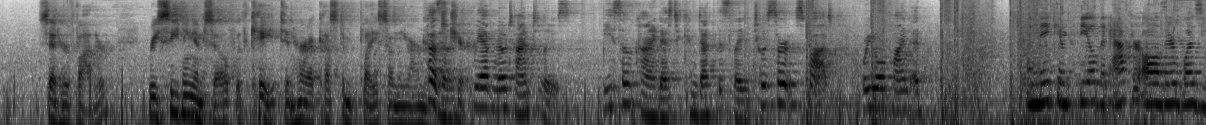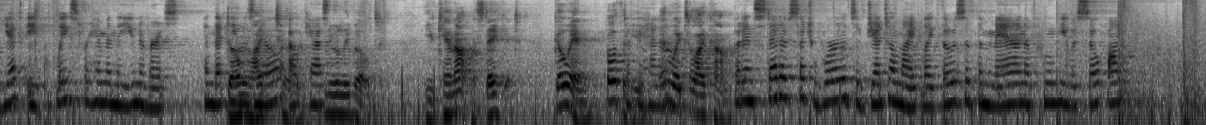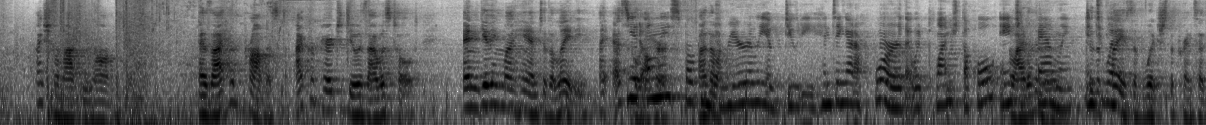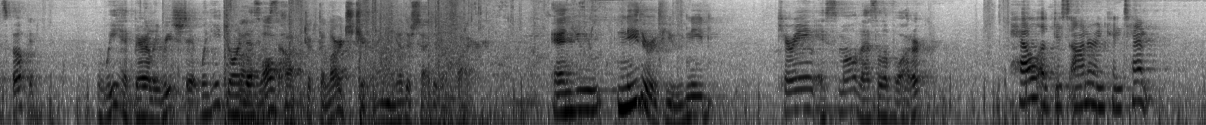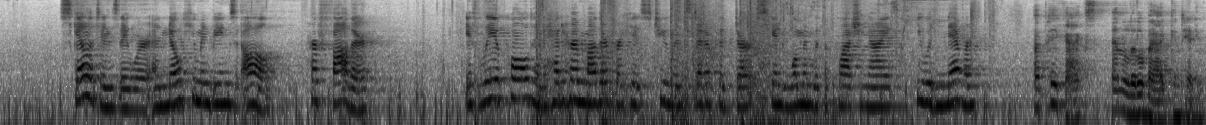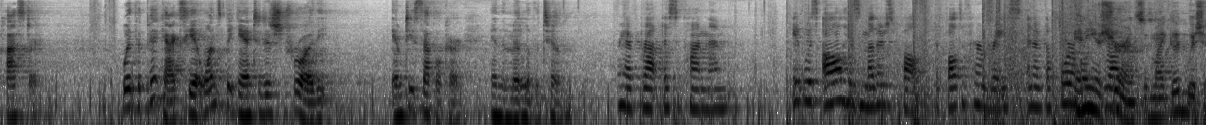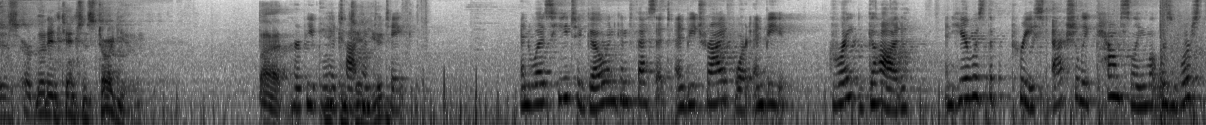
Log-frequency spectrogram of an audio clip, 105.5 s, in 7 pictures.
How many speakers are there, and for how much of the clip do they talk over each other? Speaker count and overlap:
3, about 9%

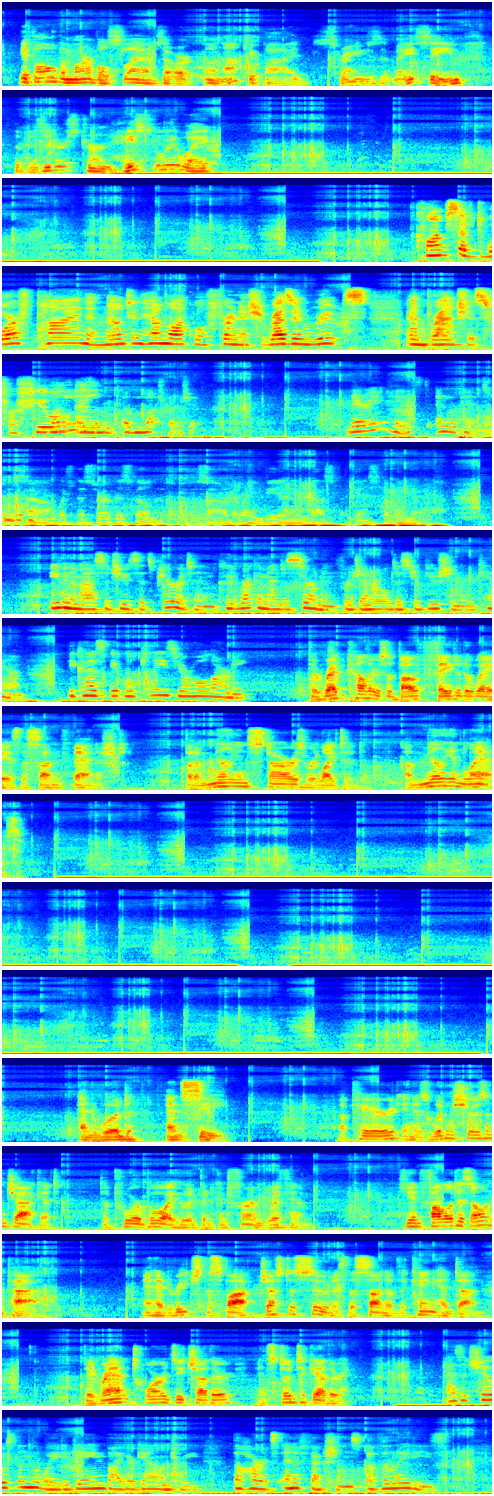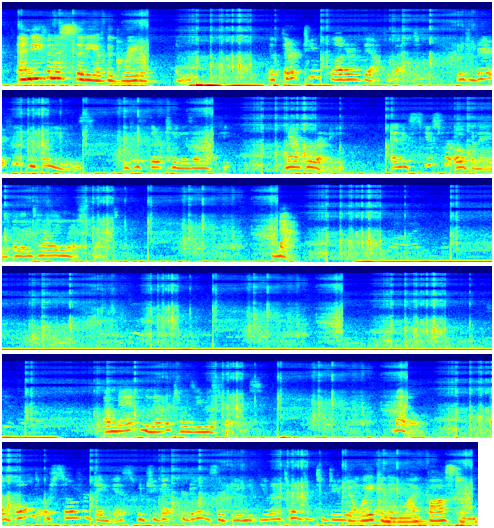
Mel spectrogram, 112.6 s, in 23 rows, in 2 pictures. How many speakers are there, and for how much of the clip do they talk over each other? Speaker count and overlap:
7, about 3%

